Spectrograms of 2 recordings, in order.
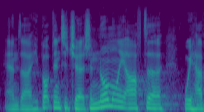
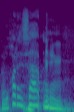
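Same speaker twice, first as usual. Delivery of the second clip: astonished; 6 semitones higher than usual. Retold or imitated. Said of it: "he's sort of freaking out".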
